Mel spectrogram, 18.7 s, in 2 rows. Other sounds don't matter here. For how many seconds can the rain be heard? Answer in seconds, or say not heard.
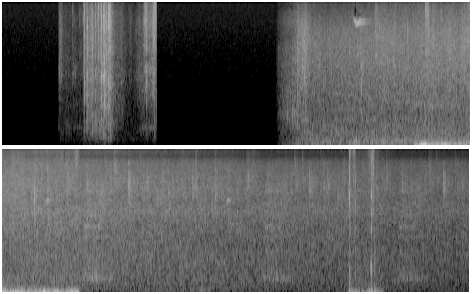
13 s.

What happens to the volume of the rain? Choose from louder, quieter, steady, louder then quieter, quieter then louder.
quieter.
